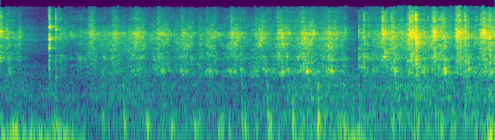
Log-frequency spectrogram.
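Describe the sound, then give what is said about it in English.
Rapid, rhythmic clinking and scraping of a fork whisking raw eggs in a bowl, a steady busy patter that grows slightly louder toward the end. “you can just use the fork that we were using to scramble the eggs, which is what I'm going to do. Whisk them together.”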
